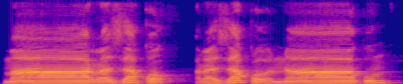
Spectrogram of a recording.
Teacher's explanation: قاف کو موٹا بھی کرنا ہے اور قلقلہ بھی ادا کرنا ہے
